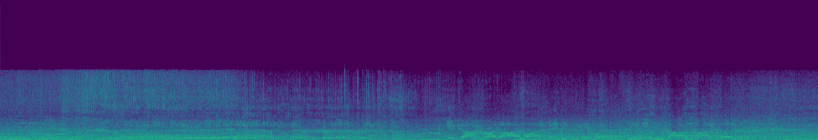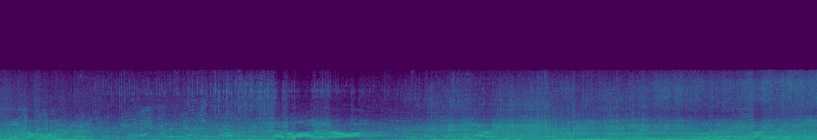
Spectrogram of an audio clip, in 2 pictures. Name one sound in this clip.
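Car engines roar and rev hard.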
